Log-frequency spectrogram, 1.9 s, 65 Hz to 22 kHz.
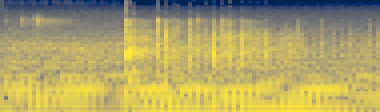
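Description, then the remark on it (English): Dice land with a sharp clack and tumble in a quick run of rattling clicks that fade within a second, a third and final roll coming up 4, fairly loud over a steady low background drone. “The dice will decide how this will play out. The roll.”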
